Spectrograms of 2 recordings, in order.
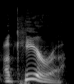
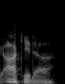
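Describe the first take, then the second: First: The middle consonant is an English R sound. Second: The middle consonant is a tap like a D. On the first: This is how it is said in America. "Akira is how we say it here in, in America" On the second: This is how Japanese speakers say it. "it sounds more like a D when it's pronounced by um by the uh, Japanese speakers"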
